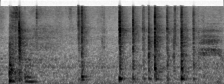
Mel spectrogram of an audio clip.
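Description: Tin cans and packaging handled and knocked together: a few light knocks, then a quick run of sharp clicks in the second half.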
